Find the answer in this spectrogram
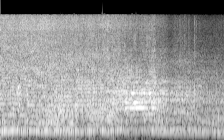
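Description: A pack of Outlaw-class stock cars racing past at close range, their engines running hard together at full throttle. The sound drops off about three seconds in as the pack moves away down the track.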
